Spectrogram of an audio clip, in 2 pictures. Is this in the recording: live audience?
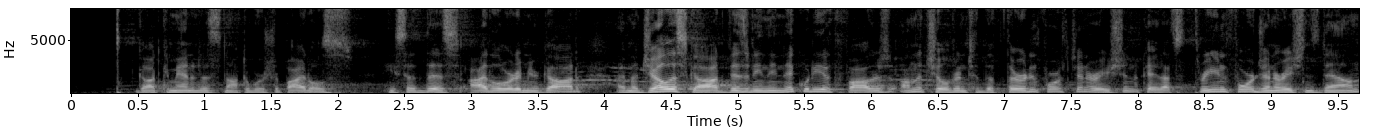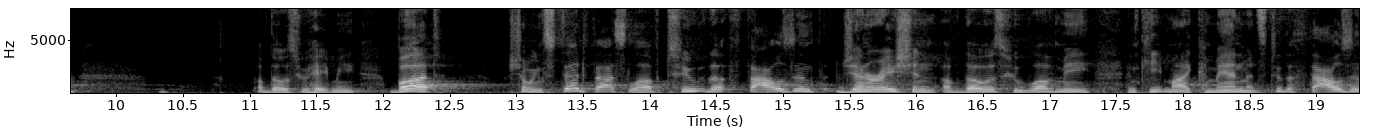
yes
